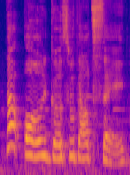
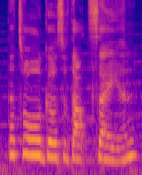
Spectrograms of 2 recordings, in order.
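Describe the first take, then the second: First: It is said in an exaggerated put-on character voice. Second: It is said in a plainer, more restrained voice.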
